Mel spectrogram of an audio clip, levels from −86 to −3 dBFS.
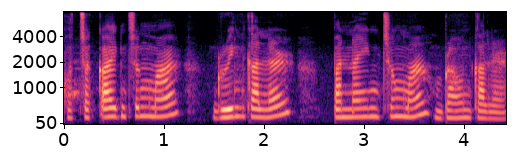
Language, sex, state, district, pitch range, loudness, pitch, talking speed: Wancho, female, Arunachal Pradesh, Longding, 205-235 Hz, -20 LUFS, 220 Hz, 190 wpm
